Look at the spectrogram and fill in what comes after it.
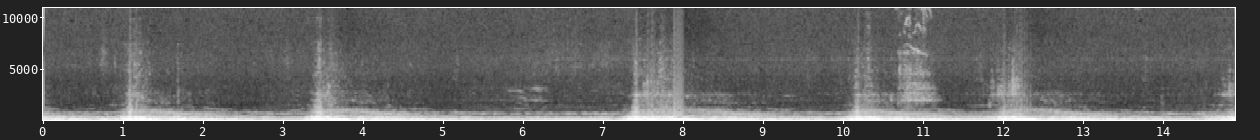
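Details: Seat Ibiza 1.4 MPI (BXW) after cleaning oil pickup screen and sump: repeated throttle blips rise and fall cleanly with no top-end ticking; hydraulic lifters quiet.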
